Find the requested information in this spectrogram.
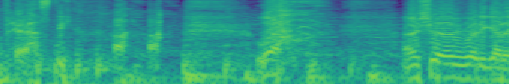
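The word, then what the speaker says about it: Ishpeming: says go pirates Donnie Joe says oh it's pronounced pass me well I'm sure everybody got a kick out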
